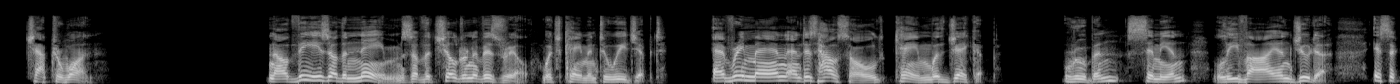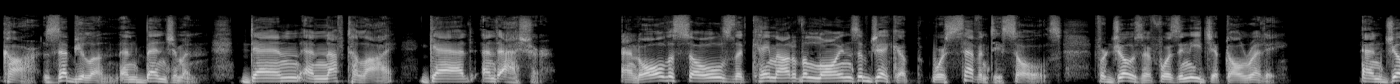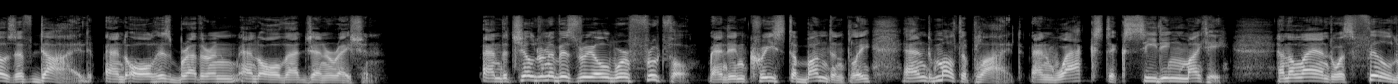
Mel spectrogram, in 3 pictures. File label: Pure Voice; Bible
